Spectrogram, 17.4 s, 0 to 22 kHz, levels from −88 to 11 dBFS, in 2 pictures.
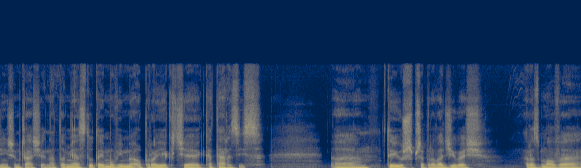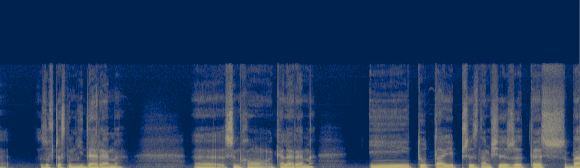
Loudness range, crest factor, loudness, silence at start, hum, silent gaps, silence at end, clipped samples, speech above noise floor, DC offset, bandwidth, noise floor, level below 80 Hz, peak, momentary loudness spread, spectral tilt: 3 LU; 16 dB; -19 LUFS; 0 s; none; none; 0 s; under 0.1%; 38 dB; under 0.1%; 14 kHz; -56 dBFS; -48 dBFS; -2 dBFS; 8 LU; -6 dB/octave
